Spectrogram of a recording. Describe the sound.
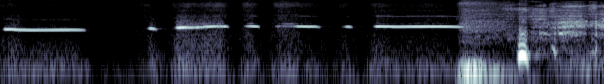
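A person whistles a short tune: a long held note, a brief pause, then a run of quick and sustained notes, ending in a burst of rustling noise.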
